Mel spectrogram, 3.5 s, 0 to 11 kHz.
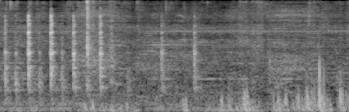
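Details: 2010 Chevrolet Silverado, upper control arm worked by hand before replacement with extended aftermarket arms: irregular dull clunks and metallic clicks point to a worn, loose suspension joint. That side's wheel bearing was replaced weeks earlier. Cause suspected, not confirmed.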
